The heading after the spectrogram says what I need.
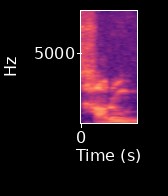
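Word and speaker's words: هارون: son of elazar and this is Haron this is the this is how you say Aaron or Aron in in in Arabic so this is Phineas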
